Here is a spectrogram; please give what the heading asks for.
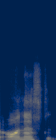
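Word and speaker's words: honest: It will be notice that the words और ऑनेस्ट ire begin with a vowel sound as the initial consonant h is not pronounced.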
